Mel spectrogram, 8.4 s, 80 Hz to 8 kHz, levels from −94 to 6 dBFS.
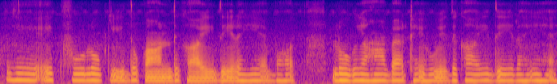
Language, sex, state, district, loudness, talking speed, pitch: Hindi, female, Jharkhand, Jamtara, -20 LUFS, 135 wpm, 115 Hz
